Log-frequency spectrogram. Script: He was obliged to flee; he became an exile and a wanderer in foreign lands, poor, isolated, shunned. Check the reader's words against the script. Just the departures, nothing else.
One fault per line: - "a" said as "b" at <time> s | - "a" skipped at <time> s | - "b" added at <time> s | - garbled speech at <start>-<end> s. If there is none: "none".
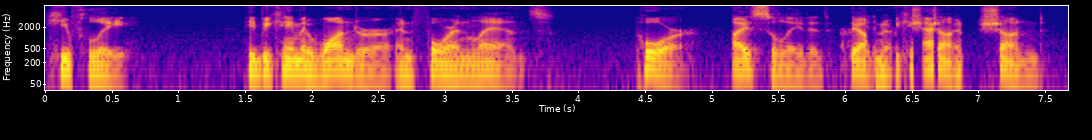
- "was obliged to" skipped at 0.2 s
- "an exile and" skipped at 1.9 s
- garbled speech at 5.9-6.9 s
